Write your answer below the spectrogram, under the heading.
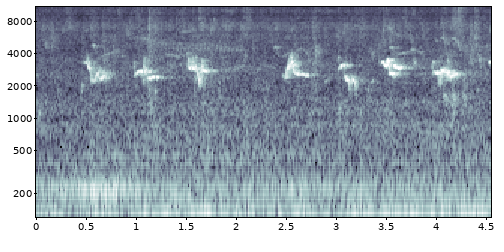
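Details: American robin singing in rain, April 22, 2018. Clear slurred whistled phrases, each rising then dropping, come in a steady caroling series of about two per second with short pauses, over soft rain patter and a low hum.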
